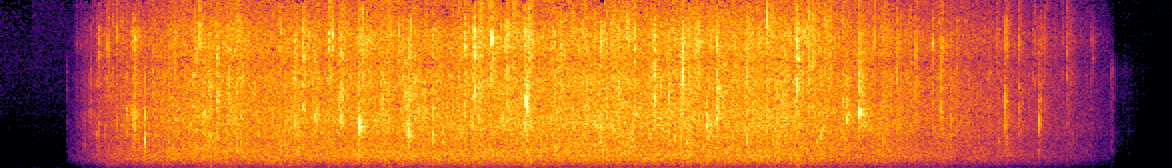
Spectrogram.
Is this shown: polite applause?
no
